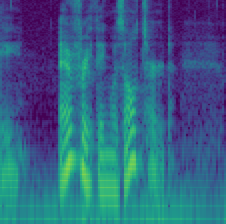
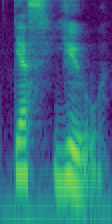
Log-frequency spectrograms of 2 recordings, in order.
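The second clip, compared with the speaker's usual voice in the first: extra posh. Acted. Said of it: "made him sound extra posh".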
